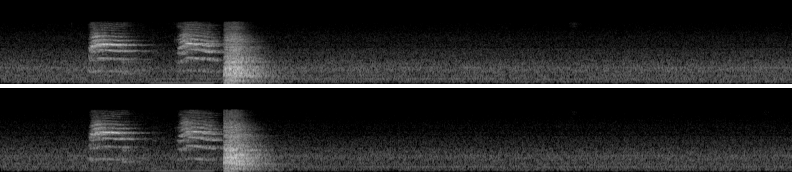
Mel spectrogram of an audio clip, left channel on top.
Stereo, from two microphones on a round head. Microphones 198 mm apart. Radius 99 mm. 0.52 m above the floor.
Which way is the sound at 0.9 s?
50° left (ahead or behind).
